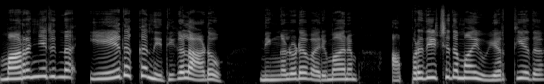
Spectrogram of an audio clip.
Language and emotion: Malayalam, surprised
